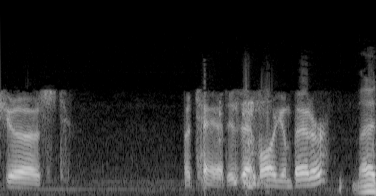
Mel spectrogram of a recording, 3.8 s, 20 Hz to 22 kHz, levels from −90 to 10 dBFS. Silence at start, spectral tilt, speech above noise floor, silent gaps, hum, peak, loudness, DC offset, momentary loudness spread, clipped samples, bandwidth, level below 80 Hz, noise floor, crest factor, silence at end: 0 s; -8 dB/octave; 37 dB; none; none; -4 dBFS; -17 LUFS; under 0.1%; 15 LU; under 0.1%; 6 kHz; -60 dBFS; -53 dBFS; 14 dB; 0 s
